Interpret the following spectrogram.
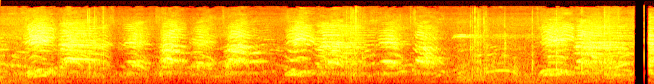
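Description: Sideline crowd and young players shouting and cheering during a youth football play, many high-pitched voices yelling over one another.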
